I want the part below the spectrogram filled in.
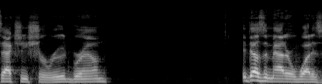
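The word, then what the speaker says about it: Sherrod Brown: works it's pretty incredible indoctrination says it's pronounced shude brown or like in Ohio we like to refer to him as the former Ohio senior senator amazing so I I was saying what sherro it's actually shud Brown it doesn't matter what his name is because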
